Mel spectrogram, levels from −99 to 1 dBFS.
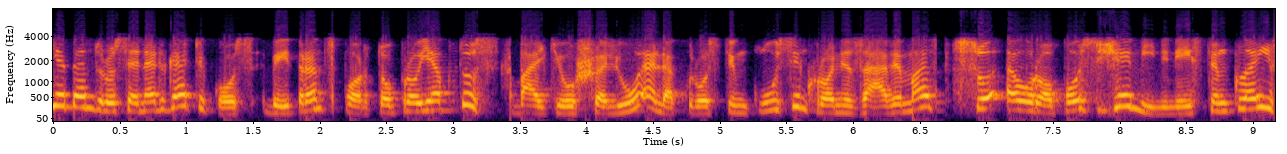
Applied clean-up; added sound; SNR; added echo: none; none; none; none.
